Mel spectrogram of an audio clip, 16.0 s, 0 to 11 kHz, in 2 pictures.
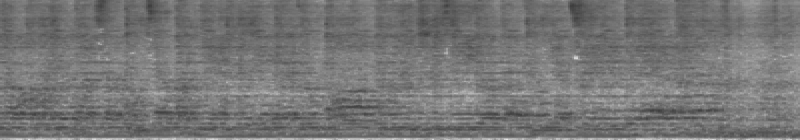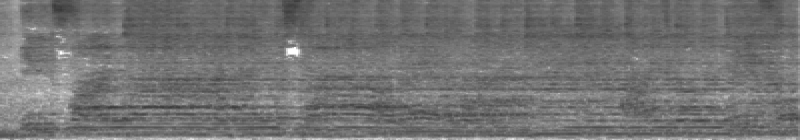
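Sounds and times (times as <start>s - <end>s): mixed choir singing harmony: 0.0s - 16.0s.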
